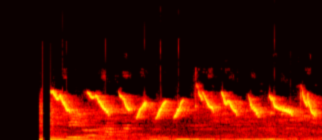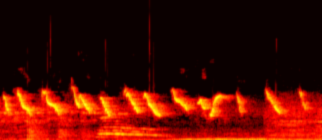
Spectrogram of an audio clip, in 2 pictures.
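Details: National champion Bali dakun white-eye in contest form delivers a rapid, unbroken string of high, sweet, slurred chirps, each note dipping and rising, with a steady low hum beneath and a few softer lower whistles.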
